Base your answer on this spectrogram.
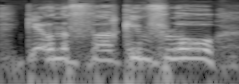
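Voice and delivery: sharp, high barked order; retold shout. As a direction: yell it like a soldier storming a room. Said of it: "jumped out screaming and shouting".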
